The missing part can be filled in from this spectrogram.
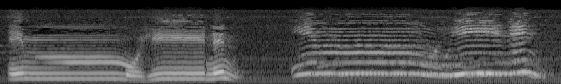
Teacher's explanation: میم میم سے ملا، پھر دوبارہ تنوین کا میم سے ملا، دونوں جگہ ہم ناک میں آواز تھوڑی دیر ٹھہرائیں گے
